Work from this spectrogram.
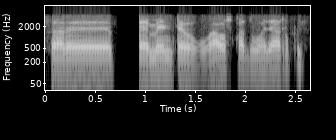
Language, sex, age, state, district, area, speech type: Hindi, male, 18-30, Rajasthan, Bharatpur, rural, conversation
